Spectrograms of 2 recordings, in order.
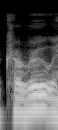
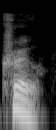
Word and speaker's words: Crewe: difference in the name Madame Pascal pronounced it as if it were Karu instead of crew but that might be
